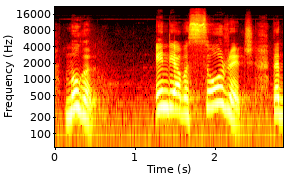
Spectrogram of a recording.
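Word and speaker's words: Mughal: the word as well the English word Mogul as in media Mogul or oil mugul also comes from India it's how the English pronounced mugul India was so rich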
